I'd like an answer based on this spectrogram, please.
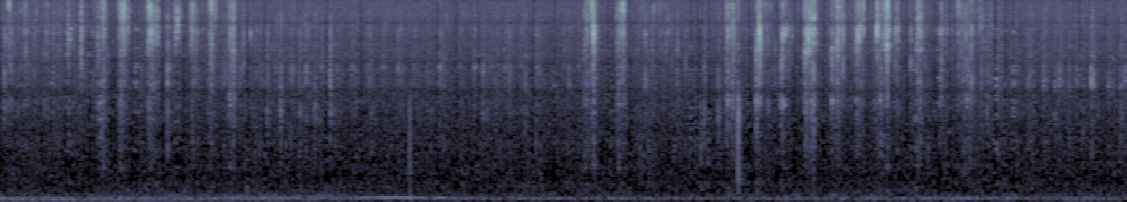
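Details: A pair of guinea pigs, Oreo and Buttercup, eating an oversized cucumber and hiding under fleece blankets between bites; sparse crunching clicks in irregular groups, with a brief low thump near four seconds.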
